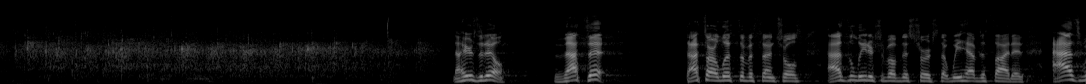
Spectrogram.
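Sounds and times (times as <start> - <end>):
audience applauding: 0.0 - 4.5
speech: 4.5 - 6.2, 6.9 - 10.8.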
